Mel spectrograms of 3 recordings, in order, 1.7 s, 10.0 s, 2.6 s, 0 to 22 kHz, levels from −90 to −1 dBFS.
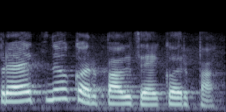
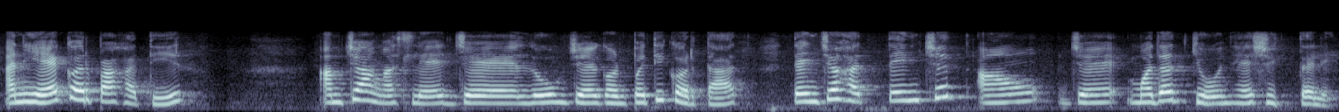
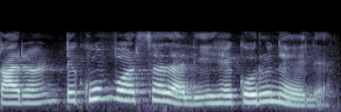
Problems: background sounds at intervals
